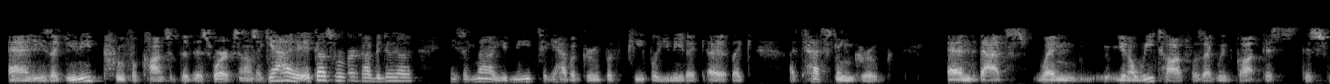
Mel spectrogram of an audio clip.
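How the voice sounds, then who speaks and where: Deep husky man telling long stories. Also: muffled recording. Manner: rambling storyteller, many restarts. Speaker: podcast guest. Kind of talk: casual chat.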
